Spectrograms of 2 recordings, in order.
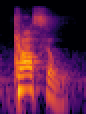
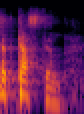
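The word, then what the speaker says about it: castle: كاسل كاسل وليست كاستل كاسل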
